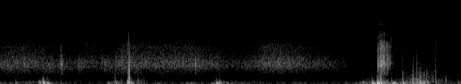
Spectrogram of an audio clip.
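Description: Wind rushes steadily past a parachute.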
